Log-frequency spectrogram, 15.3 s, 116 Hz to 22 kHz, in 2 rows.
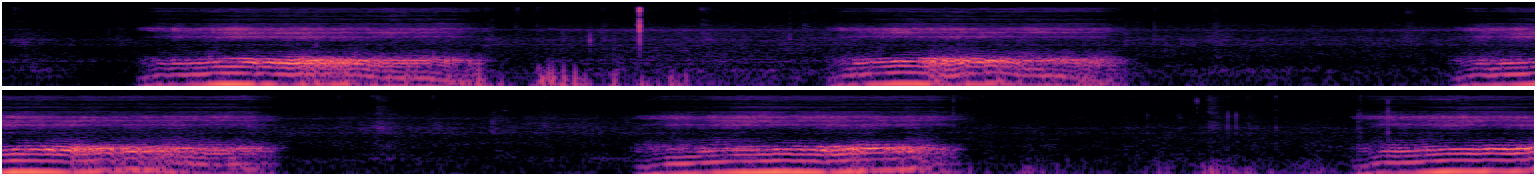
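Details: Adult male (boyfriend) asleep, ASMR recording with rain in the background: regular loud, low droning snores about every three seconds, roughly 18 breaths a minute, with quiet breathing between them; snoring during sleep.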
